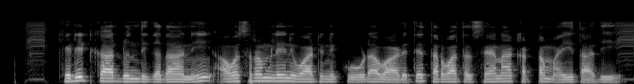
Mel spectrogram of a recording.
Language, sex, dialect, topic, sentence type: Telugu, male, Southern, banking, statement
